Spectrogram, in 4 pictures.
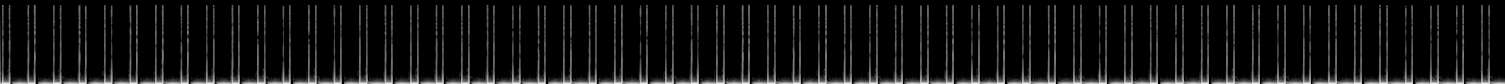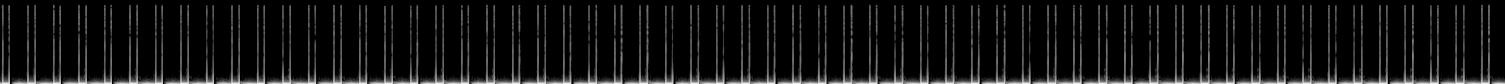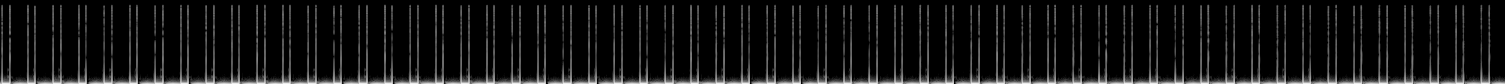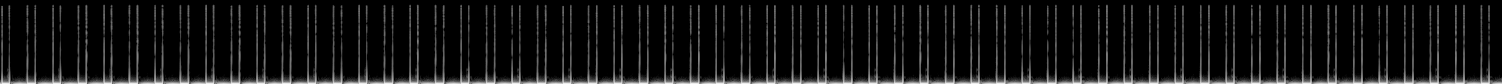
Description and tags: So when I launched Audacity within Gentoo Linux, a strange ground loop occurred. However, adjusting the volume settings within alsamixer caused the ground loop to become different per volume settings. The higher the volume, the less noise is produced; the lower the volume, the more noise is produced.
Have fun, y'all!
